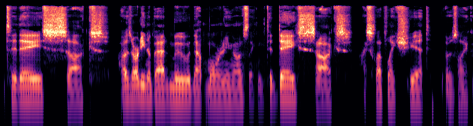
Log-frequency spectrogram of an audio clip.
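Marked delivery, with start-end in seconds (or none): 0.1-1.5 slow gloomy groan. Retold or imitated. Gloomy thought about the day. 3.5-4.7 a drawn-out morning moan; slow sulky drone; slow gloomy groan. Retold or imitated. Repeating the gloomy thought.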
